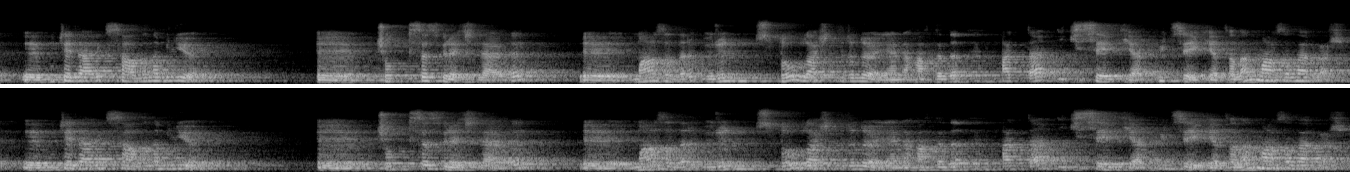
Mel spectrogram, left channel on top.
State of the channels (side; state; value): both; normal; correlation 0.48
